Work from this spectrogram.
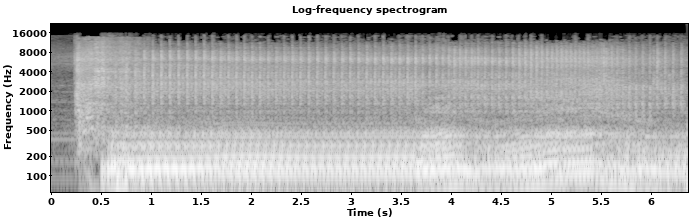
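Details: Subaru WRX with a freshly installed used engine knocks immediately on first start-up: uneven idle with a steady knock about four per second; rod knock suspected, not confirmed.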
